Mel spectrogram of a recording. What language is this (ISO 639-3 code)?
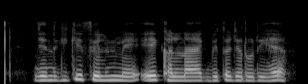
hin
